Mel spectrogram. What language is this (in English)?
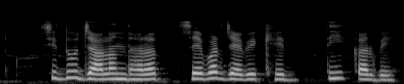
Magahi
